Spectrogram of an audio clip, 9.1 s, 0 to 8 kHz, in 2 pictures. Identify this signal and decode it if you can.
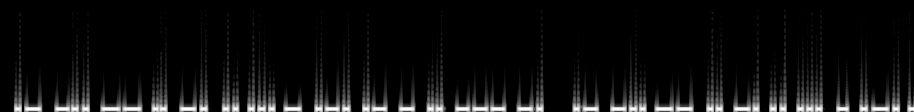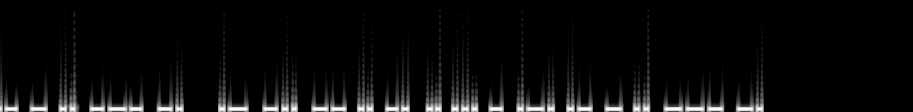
Morse code, heard as a keyed tone, about 50 wpm, 250 Hz. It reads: ADMINISTRATION ADMINISTRATION ADMINISTRATION
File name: morse / morse-training-50WPM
